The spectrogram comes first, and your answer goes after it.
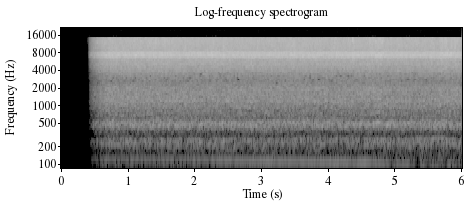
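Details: Honey bees of a hive colony in Caribou, Nova Scotia, Canada, foraging and bringing pollen home on 10 May 2015 in spring: a steady, dense buzzing hum from many bees begins after a brief silence and continues evenly throughout.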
